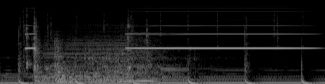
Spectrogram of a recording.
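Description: A microwave oven's clatter and clicks give way to a steady, high electronic beep that holds for nearly two seconds, with faint regular ticking underneath and no talking.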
